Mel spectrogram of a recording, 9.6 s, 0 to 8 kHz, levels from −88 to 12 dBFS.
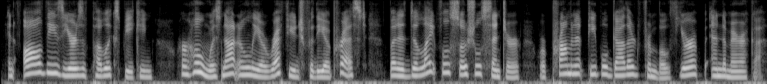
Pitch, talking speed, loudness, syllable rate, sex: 215 Hz, 195 wpm, -17 LUFS, 6.4 syllables/s, female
